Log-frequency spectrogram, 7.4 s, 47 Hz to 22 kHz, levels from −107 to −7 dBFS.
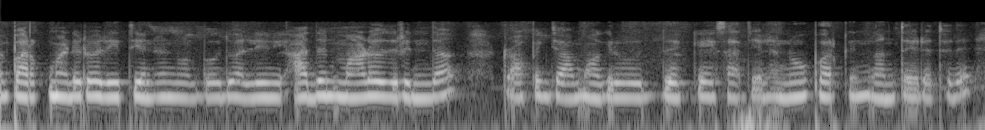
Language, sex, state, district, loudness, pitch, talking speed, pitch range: Kannada, female, Karnataka, Raichur, -36 LUFS, 225 Hz, 115 wpm, 220-230 Hz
